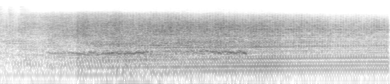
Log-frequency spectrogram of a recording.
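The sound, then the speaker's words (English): In a film chase, a van and a car run through city streets with an engine roar that swells early, holds loud and steady with a droning hum, then eases slightly toward the end. “The van drives along a flyover while Lon skids round a corner onto a main street.”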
